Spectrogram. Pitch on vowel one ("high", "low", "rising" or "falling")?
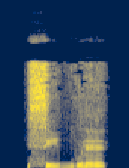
low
